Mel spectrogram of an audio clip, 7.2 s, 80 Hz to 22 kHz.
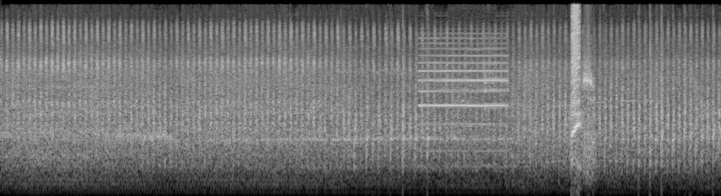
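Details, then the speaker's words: Robinson R22 helicopter in flight during an annual flight review, instructor simulating low rotor RPM for recognition and recovery: steady rotor and engine drone whose pitch sags lower as the rotor slows, with noticeable yaw. "So you felt that yaw was pretty noticeable. Can hear the rotor pitch change."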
